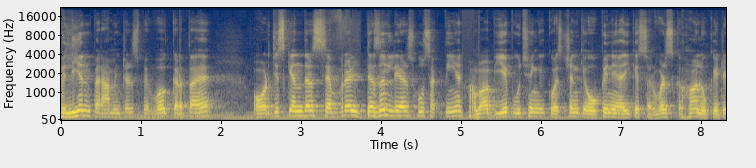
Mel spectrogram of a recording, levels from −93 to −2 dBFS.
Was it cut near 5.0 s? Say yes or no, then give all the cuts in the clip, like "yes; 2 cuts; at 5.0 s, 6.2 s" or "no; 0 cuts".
yes; 1 cut; at 5.0 s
